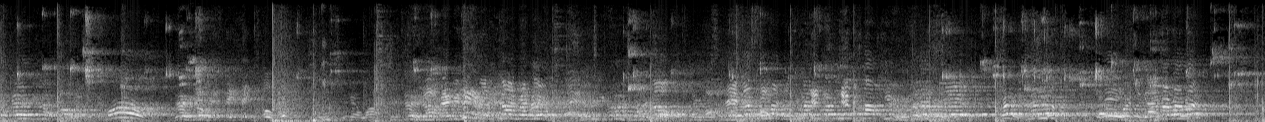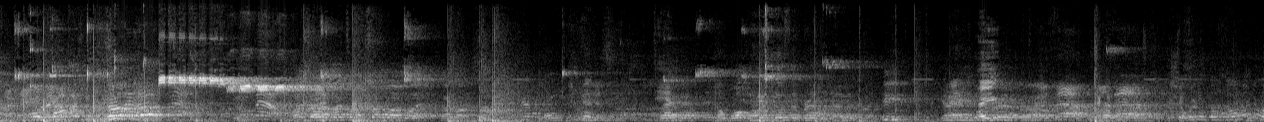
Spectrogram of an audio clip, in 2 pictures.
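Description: A basketball bouncing on a hardwood gym floor amid players' shouting, echoing in a large gymnasium. A brief high squeal comes a little past the middle.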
